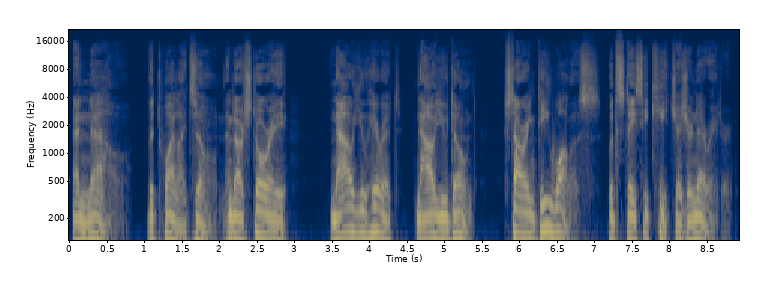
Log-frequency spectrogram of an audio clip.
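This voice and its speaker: A man with a husky voice announcing a radio drama in a dramatic, solemn style. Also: fairly low pitch, sing-song, a little slow, no room sound, clean studio sound, exaggerated voice.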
